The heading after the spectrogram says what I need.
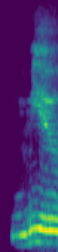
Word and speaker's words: mu: constant it's called mu naught again mu is pronounced mu is the Greek Little M all right so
